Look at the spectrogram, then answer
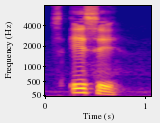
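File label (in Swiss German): "essay", Bas Rhin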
